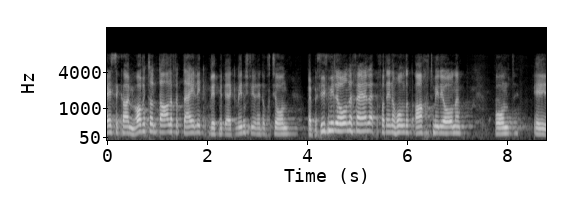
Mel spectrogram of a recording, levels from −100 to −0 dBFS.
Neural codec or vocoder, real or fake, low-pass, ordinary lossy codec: codec, 16 kHz, 2 kbps, FreqCodec, larger model; fake; 7.2 kHz; none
